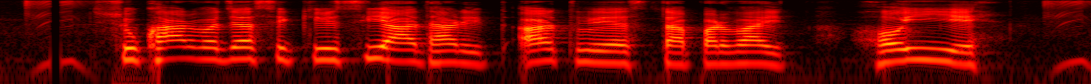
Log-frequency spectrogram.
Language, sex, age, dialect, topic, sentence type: Magahi, male, 18-24, Northeastern/Surjapuri, agriculture, statement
